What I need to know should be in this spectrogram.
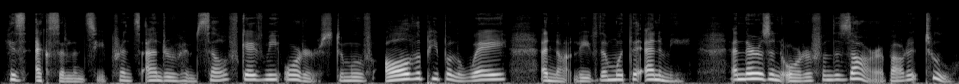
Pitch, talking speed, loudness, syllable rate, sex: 195 Hz, 200 wpm, -19 LUFS, 5.4 syllables/s, female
